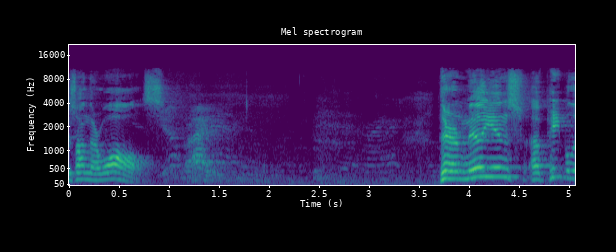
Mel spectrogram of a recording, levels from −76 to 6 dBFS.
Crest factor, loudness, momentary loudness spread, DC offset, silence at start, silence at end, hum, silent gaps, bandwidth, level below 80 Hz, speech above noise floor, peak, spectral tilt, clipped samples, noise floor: 22 dB; -21 LUFS; 18 LU; under 0.1%; 0 s; 0 s; none; none; 11.5 kHz; -62 dBFS; 30 dB; -4 dBFS; -2 dB/octave; under 0.1%; -53 dBFS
